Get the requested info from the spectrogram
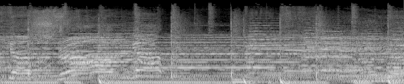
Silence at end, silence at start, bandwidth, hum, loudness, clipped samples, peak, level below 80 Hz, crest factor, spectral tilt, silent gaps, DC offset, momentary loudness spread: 0 s; 0 s; 19 kHz; none; -11 LUFS; under 0.1%; 0 dBFS; -22 dBFS; 12 dB; -4 dB/octave; none; under 0.1%; 5 LU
